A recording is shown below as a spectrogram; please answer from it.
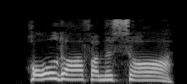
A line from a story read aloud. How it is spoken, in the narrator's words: Dave yelled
